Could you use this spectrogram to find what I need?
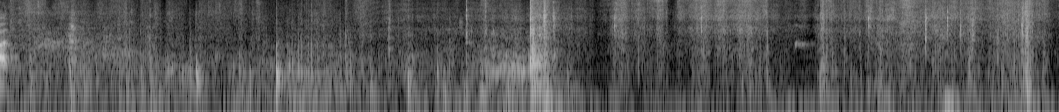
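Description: Cardboard and plastic wrapping rustle and crinkle as a package is opened.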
